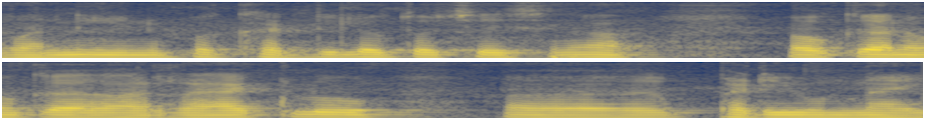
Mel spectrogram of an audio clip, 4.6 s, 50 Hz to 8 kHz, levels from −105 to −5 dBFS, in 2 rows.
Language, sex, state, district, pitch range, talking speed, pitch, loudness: Telugu, male, Telangana, Hyderabad, 115-120 Hz, 145 wpm, 120 Hz, -19 LUFS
